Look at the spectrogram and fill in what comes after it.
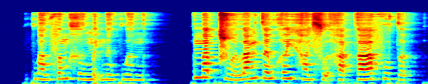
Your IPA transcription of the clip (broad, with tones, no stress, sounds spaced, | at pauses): k w a̤˨˩ w f ə˨˦ m x ə̤ː˨˩ ŋ ə̰˧˨ j n e̤˨˩ w k w ə̤˨˩ n | n a˦˥ t̚ t͡ɕ u˧˩ ə̯ l a˨˦ ŋ t̪ ɛ˨˦ w h ə˧ j h a̤˨˩ j s ṵ˧˨ ə̯ h a˨˩ k̚ s aː˨˦ f u˧ t̪ ə˨˩ t̚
